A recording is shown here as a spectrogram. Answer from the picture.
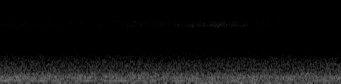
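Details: A continuous low roar like a passing aircraft or vehicle covers the whole stretch, with no animal voices.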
